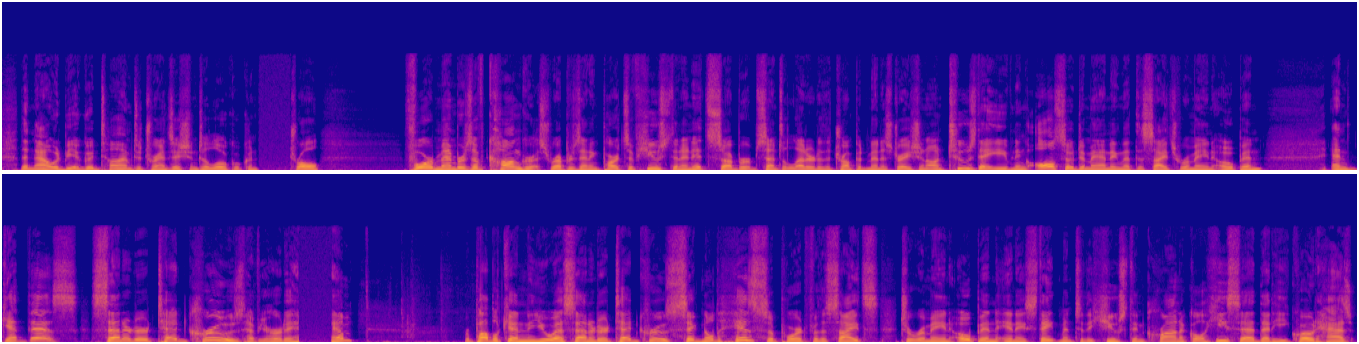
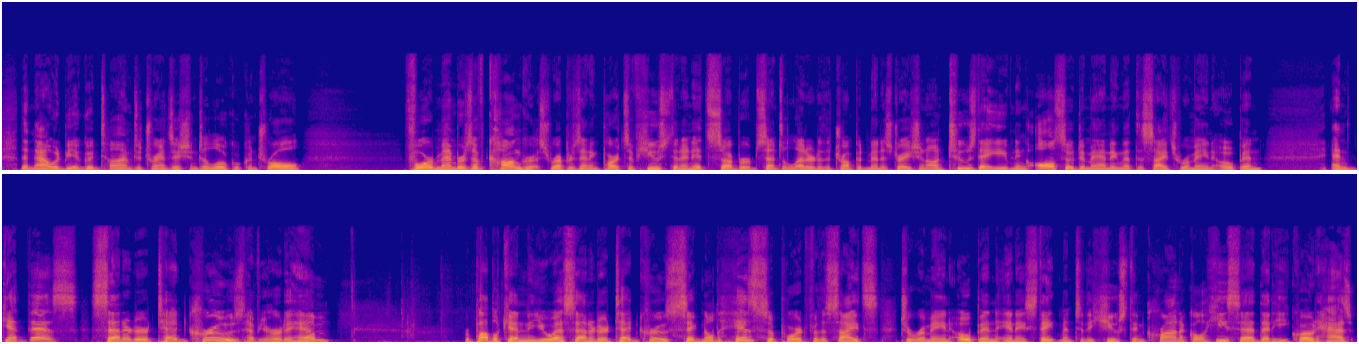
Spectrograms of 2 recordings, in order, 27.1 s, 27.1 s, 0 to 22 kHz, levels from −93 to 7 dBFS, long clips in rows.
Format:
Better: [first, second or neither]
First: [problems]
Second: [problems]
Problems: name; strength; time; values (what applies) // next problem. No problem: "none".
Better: second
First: audio freezing; at 2.5 s and at 17 s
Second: none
